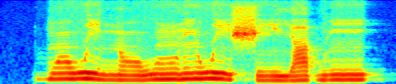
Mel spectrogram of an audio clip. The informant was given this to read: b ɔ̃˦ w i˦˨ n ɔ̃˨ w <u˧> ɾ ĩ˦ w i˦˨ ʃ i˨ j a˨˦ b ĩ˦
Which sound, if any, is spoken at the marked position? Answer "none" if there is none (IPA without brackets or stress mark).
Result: ũ˧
